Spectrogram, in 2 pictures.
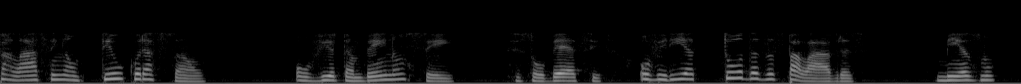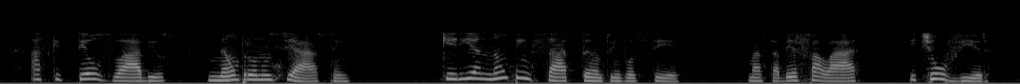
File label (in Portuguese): Sentimento Feminino, Telemensagens Românticas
